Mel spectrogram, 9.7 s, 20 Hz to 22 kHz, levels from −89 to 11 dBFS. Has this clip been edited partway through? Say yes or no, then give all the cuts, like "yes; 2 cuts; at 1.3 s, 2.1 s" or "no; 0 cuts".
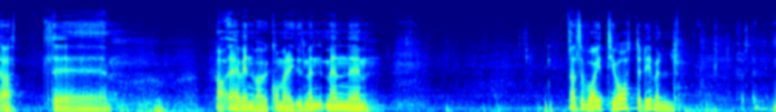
no; 0 cuts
